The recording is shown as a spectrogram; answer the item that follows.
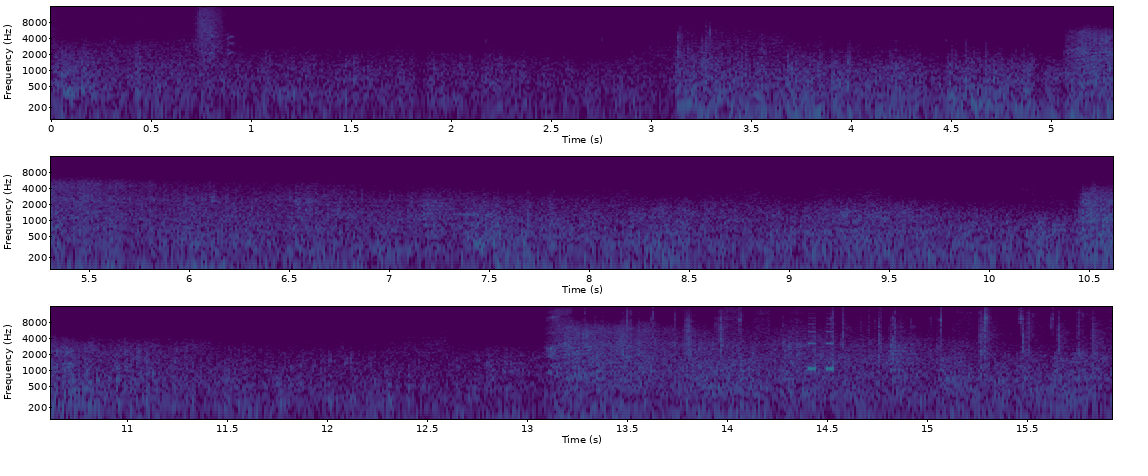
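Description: Lightning strikes of a flash storm in the video game Rimworld, heavy rumbling booms and crackling bursts filling the air, loud and continuous with several sharp onsets, no talking.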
